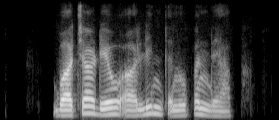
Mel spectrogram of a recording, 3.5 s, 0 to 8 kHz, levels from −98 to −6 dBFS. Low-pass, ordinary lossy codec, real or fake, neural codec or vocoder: 7.2 kHz; Opus, 24 kbps; real; none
